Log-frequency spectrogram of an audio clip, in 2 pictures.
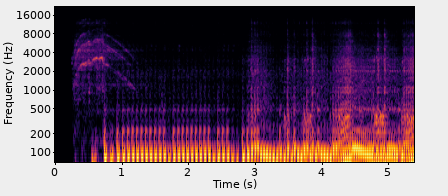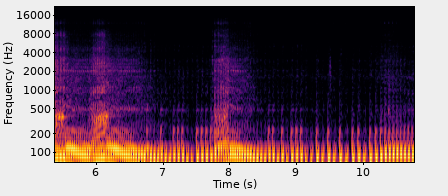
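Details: Four-wheeler engine and drivetrain swapped into a 1991 EZGO golf cart, first drive: engine runs with uneven lumpy beat that sags and stumbles under load because the choke was left out unnoticed.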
